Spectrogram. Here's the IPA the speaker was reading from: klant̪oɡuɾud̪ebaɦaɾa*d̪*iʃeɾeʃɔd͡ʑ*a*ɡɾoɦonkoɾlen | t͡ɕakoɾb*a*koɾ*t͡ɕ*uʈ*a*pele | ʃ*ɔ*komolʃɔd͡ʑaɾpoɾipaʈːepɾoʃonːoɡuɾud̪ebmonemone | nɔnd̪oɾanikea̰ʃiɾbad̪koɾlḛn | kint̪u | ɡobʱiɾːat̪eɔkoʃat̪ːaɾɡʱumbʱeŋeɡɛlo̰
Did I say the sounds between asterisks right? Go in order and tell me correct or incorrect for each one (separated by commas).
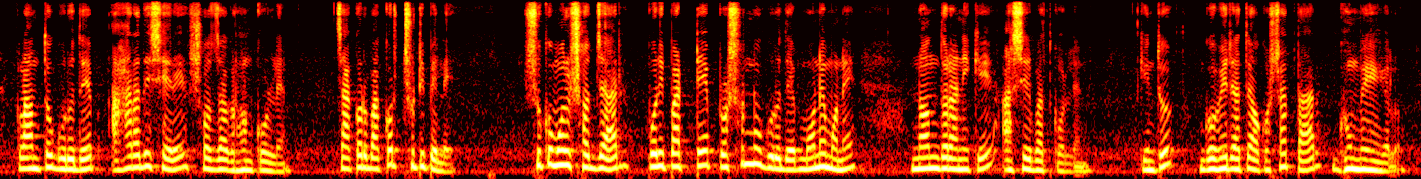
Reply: correct, correct, correct, incorrect, incorrect, incorrect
